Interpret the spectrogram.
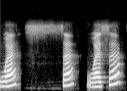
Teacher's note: बारीक सीन में सीटी होती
